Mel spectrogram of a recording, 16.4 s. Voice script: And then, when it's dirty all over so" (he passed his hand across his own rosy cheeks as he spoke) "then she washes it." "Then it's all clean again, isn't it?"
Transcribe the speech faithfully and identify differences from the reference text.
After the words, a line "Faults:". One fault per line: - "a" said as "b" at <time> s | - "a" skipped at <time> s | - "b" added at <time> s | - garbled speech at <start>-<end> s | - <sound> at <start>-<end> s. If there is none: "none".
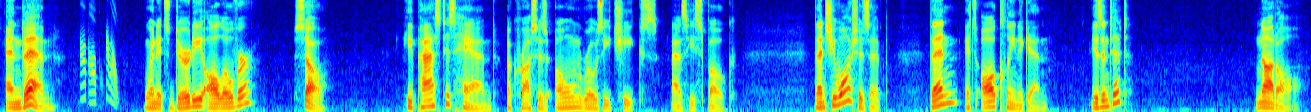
And then, when it's dirty all over so" (he passed his hand across his own rosy cheeks as he spoke) "then she washes it." "Then it's all clean again, isn't it?" "Not all
Faults:
- chirp at 1.0-1.5 s
- "Not all" added at 15.7 s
